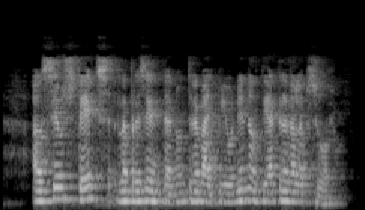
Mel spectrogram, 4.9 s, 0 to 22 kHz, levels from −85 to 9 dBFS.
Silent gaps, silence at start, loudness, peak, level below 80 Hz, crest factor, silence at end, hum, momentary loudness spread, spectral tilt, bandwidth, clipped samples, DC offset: none; 0.3 s; -20 LUFS; -2 dBFS; -66 dBFS; 18 dB; 0.3 s; none; 8 LU; -4 dB/octave; 7.6 kHz; under 0.1%; under 0.1%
